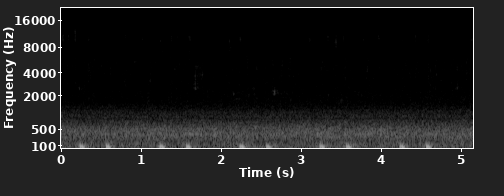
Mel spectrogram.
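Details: Heartbeat heard inside the mother's belly: muffled, steady lub-dub at about 60 beats a minute over a low, constant rumble.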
